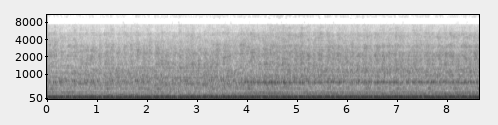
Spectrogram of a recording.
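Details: Ford 300 inline six, first fire-up with newly finished turbo header, exhaust cutouts open: deep, steady exhaust rumble with an even beat, no misses or knocks; normal idle.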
